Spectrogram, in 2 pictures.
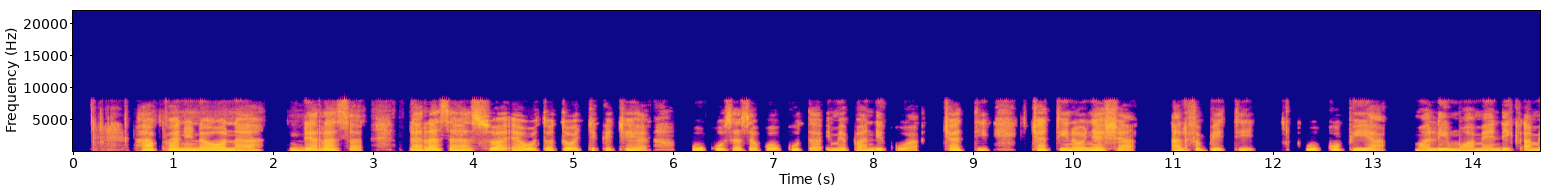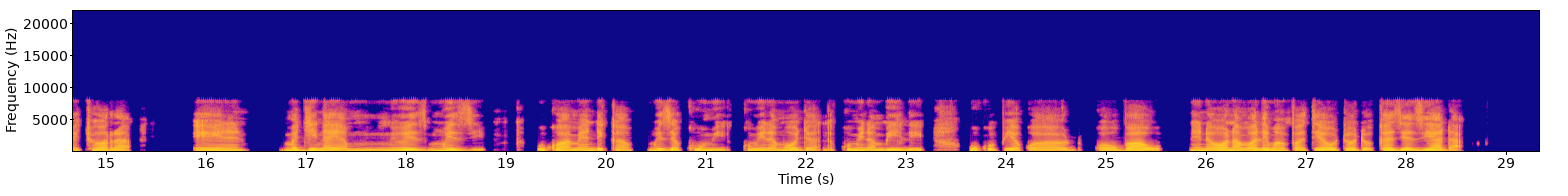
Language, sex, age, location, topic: Swahili, female, 18-24, Wajir, education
